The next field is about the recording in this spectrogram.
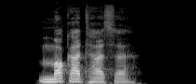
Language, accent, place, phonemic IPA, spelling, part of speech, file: German, Germany, Berlin, /ˈmɔkaˌtasə/, Mokkatasse, noun, De-Mokkatasse.ogg
- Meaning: demitasse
